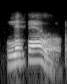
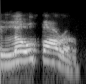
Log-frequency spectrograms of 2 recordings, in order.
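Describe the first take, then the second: First: The first vowel is a short 'A' sound. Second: The first vowel is a stressed, drawn-out 'O'. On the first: The speaker calls it wrong. "you say La Faro" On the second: The speaker calls it right. "emphasize that O"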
